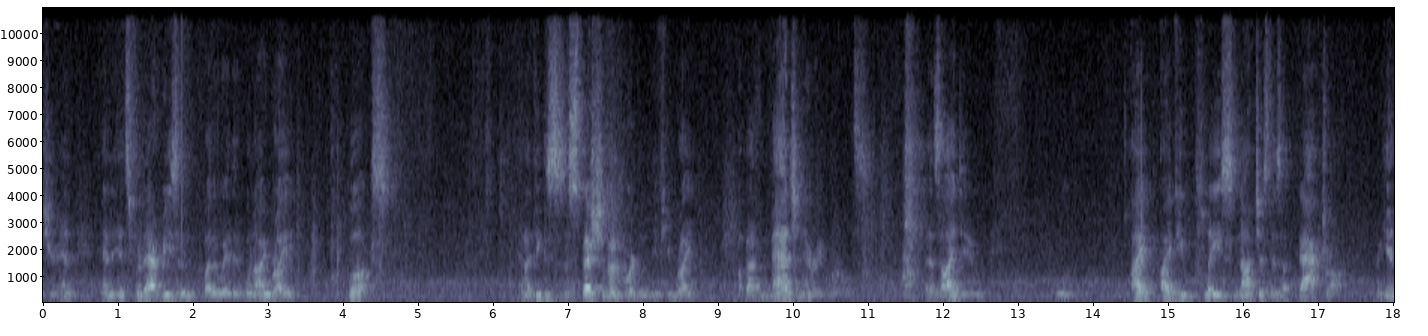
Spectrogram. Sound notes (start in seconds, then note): none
